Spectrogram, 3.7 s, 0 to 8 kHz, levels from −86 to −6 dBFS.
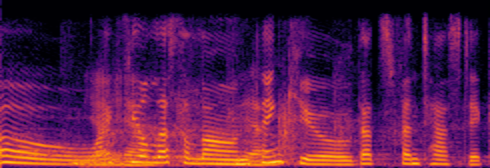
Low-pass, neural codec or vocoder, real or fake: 7.2 kHz; none; real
